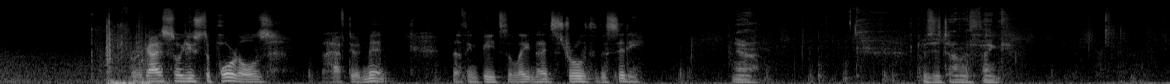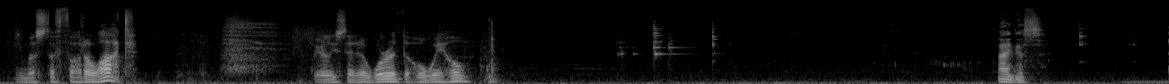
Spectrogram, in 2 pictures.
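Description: Two young men talk calmly with each other, close by.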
